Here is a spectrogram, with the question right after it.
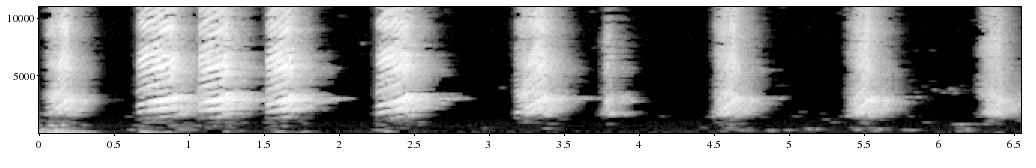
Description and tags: The Colorado Magpie is a cantankerous SOB. They'll steal your food, steal your nest, and they're not shy to tell you about it!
